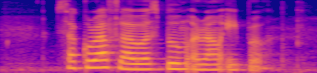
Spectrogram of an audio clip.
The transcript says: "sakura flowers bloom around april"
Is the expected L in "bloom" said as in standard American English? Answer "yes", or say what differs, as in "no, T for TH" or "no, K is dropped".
no, L is dropped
